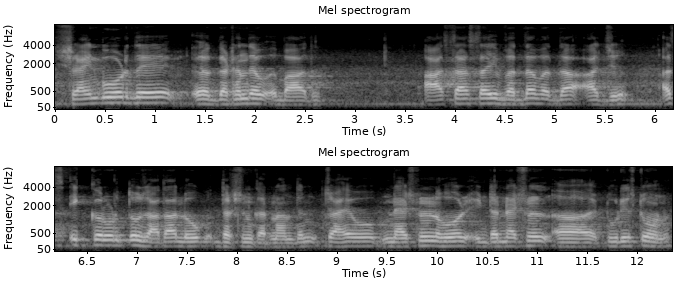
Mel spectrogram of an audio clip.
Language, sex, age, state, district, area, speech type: Dogri, male, 45-60, Jammu and Kashmir, Reasi, urban, spontaneous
